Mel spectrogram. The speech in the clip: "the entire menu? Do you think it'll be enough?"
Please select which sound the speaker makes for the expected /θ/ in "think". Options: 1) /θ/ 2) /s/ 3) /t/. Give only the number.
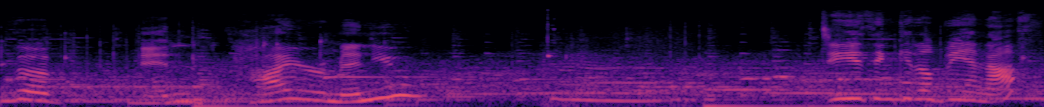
1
